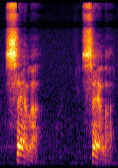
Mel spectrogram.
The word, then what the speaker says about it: cela: Preste bem atenção. O som é o mesmo. Cela, cela.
